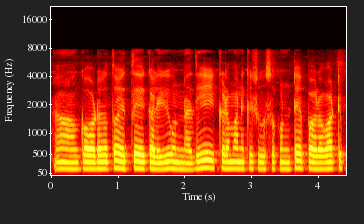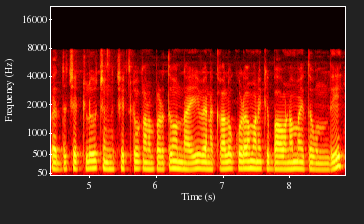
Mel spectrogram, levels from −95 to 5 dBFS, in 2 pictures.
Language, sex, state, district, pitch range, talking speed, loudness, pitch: Telugu, female, Andhra Pradesh, Krishna, 155-165 Hz, 140 wpm, -18 LUFS, 160 Hz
